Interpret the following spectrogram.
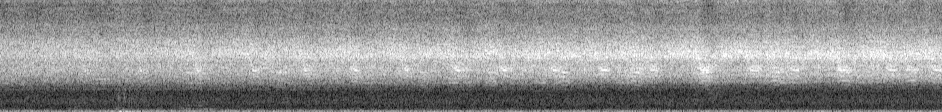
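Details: Crickets recorded in real time outdoors, a steady high-pitched shimmering chorus that never lets up, with a soft low rumble underneath and a brief thump near the start.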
